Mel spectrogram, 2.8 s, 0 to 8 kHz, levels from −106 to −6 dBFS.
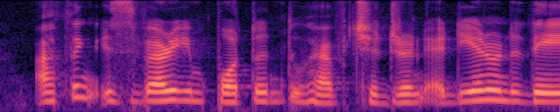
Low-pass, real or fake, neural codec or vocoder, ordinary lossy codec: none; real; none; none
